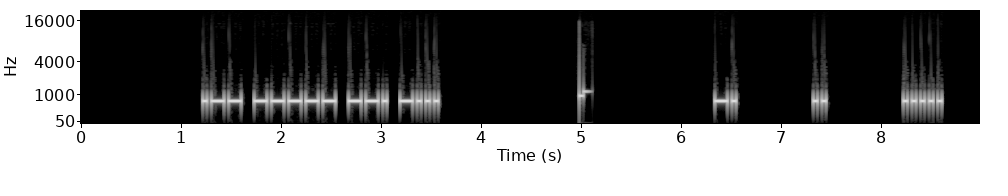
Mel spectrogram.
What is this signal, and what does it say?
Morse code, heard as a keyed tone, about 28 wpm, spaced as for 16 wpm, 700 Hz. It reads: W0GB NI5
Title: USA Call Signs - 4 Characters - 6x Character Spacing - 28wpm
